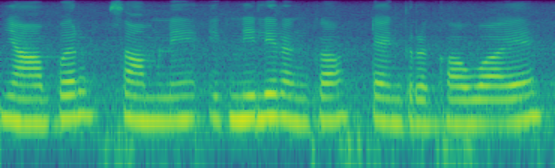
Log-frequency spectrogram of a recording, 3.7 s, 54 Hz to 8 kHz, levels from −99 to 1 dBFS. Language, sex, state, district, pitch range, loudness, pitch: Hindi, female, Uttar Pradesh, Shamli, 210-235 Hz, -15 LUFS, 225 Hz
